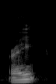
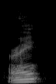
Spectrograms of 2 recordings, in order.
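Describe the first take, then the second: No difference in how they are said.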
